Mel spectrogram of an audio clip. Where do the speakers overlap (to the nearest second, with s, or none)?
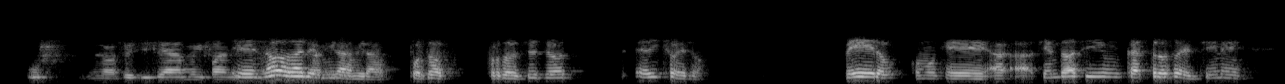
2 s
